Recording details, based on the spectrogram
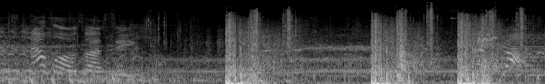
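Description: Rifle shots crack out in Red Dead Redemption while hunting rabbits, three loud, sharp reports spaced about a second apart, over game sound and someone talking.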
